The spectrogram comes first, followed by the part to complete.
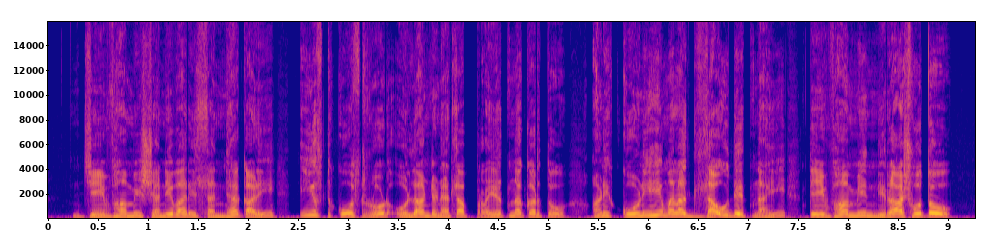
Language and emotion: Marathi, angry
